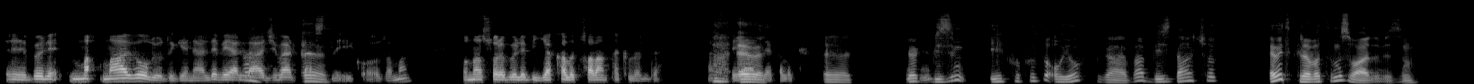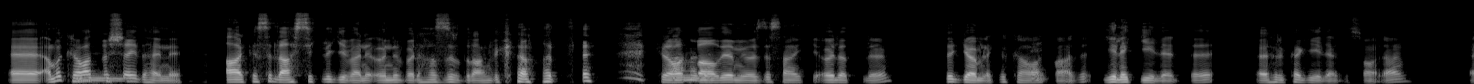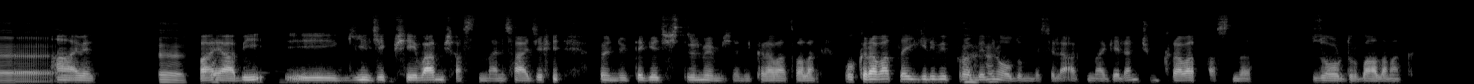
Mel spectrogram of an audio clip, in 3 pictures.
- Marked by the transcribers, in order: laughing while speaking: "kravattı"; tapping; unintelligible speech; laughing while speaking: "sadece"
- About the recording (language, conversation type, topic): Turkish, podcast, Unutamadığın bir çocukluk anını paylaşır mısın?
